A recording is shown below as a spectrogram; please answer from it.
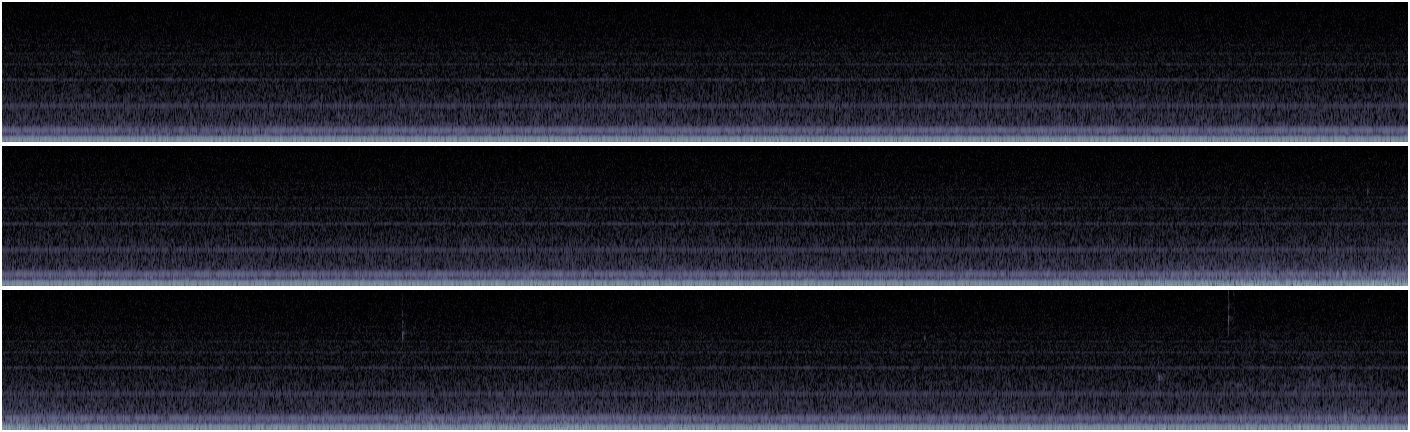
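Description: Desktop PC's cooling fans running under benchmark load: a steady low hum with a faint constant tone above it, swelling slightly about two-thirds of the way through.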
